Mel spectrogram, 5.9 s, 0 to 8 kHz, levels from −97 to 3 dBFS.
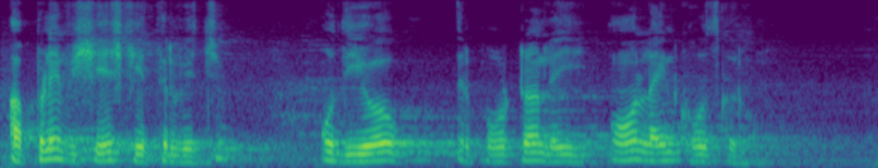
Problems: background sounds at intervals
